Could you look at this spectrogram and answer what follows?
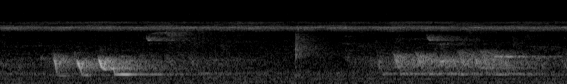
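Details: Green orioles in the Daintree rainforest of tropical northern Australia: two deep, liquid, fluty song phrases, the first rich and warbled, the second longer and smoother, over a steady high insect drone.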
